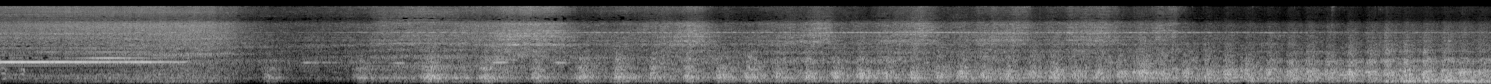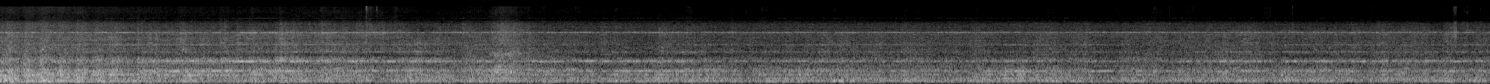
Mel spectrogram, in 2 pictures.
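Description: Climax geared steam locomotive No. 9 pulling away: a loud hiss of steam from its open cylinder cocks, then a run of sharp exhaust chuffs that fade as it moves off. A steady squeal of wheels on the rail follows.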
